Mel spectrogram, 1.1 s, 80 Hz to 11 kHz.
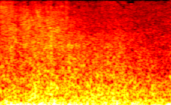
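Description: A grenade blast in the video game Halo 2 Anniversary: a loud, dense, low explosive rumble filling the whole short moment, with no speech over it.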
